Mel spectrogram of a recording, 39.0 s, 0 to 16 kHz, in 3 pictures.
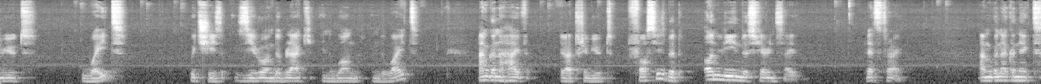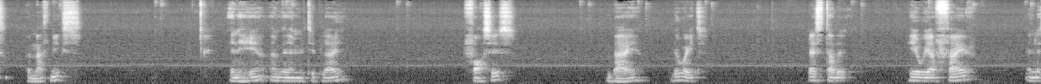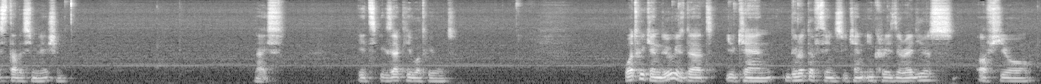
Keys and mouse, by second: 0.9 click, 1.7-2.5 drag, 5.4-6.2 middle drag, 6.3 middle click, 6.7 click, 7.4-7.9 drag, 8.0 middle click, 10.4 click, 11.4 typing, 11.6 right click, 13.6-14.0 drag, 14.9 click, 16.5 click, 16.8 click, 17.9-18.5 drag, 18.8 click, 20.2 click, 20.9-21.3 drag, 21.7 click, 22.5 middle click, 23.6 drag, 24.5-24.9 drag, 25.7-26.1 drag, 26.8 click, 27.9 middle click, 29.4-32.6 drag, 34.3 click, 35.0-35.4 drag, 35.9 drag.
